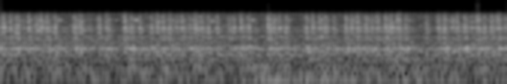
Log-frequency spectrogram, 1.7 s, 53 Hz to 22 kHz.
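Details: 1992 Pontiac Grand Am 3.3 at steady idle: harsh metallic grinding rattle, fluttering unevenly, from the front of the engine; owner suspects the harmonic balancer but is not certain.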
